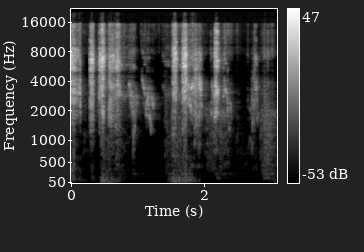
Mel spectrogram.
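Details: Pet budgerigars making mating sounds: dense overlapping chatter of harsh chirps, squeaks and rasping notes in irregular bursts, with a few short pauses.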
